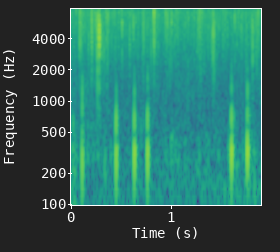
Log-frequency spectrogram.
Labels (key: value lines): label: biophony
recorder: SoundTrap 500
